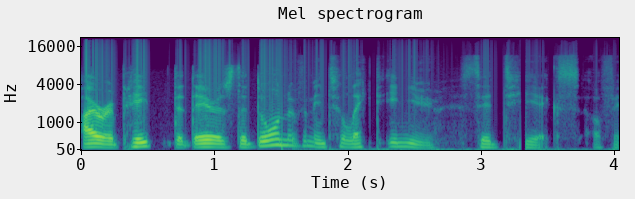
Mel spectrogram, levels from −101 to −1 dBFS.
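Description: Speech throughout carries a steady buzz at about 99.6 Hz and runs fractionally slow, at 0.996 times normal speed. This is a block size mismatch (padded): each block is written slightly short and topped up with zeros, so a tiny silence repeats at the block rate. From the start to 1.51 s the sound is duller, with a faint added noise floor and a level a few decibels different. At 1.51 s it opens up with no silence at the change, which points to a likely input switched to a poorer device, a narrower-band microphone or headset profile feeding the first part. From 3.29 to 3.34 s a 44 ms silence cuts into continuous speech with smeared edges, and the speech then resumes where it stopped. That is a gap at a join of encoded pieces, where encoder start delay and last-frame padding were left in when the pieces were joined.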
